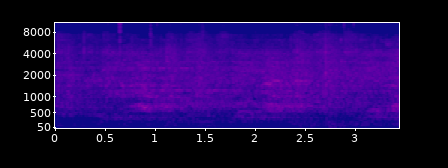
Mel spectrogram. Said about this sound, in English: chanting defense in the background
